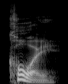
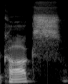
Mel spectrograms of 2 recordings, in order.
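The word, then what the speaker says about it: Coix: Cox. What is your next query? Pronounced Coy. Like Coy. Well, what is wrong with my pronunciation, Dr. Cox? Please, tell me the issue. It's just incorrect.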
